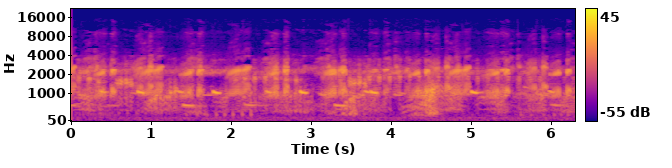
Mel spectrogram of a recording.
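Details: Croaking frog chorus with pulsing bursts of rasping calls and frequent brief tonal pips, the overlapping voices rising and falling in loudness every second or two.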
